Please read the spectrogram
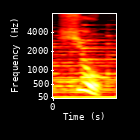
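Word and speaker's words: Сю (绣): Сю – это вышивка, читается в четвертом тоне.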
